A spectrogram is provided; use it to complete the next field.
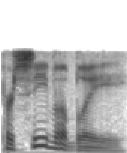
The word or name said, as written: perceivably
